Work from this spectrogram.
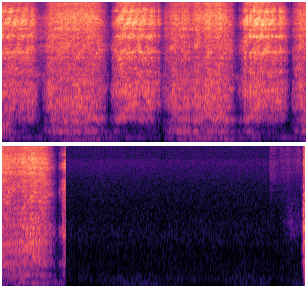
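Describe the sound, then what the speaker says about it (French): A hand file rasping a chainsaw tooth in six quick back-and-forth strokes, loud and close with a gritty metallic scrape, then sudden near-silence for the remaining seconds. "ce qu'on veut, c'est limer jusqu'à temps que ça soit droit"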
